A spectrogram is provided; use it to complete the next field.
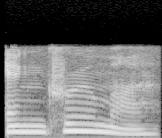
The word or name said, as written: Nkrumah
